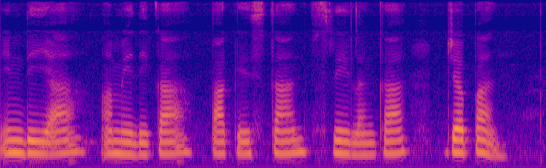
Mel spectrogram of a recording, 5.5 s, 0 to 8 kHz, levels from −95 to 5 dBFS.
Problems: none marked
